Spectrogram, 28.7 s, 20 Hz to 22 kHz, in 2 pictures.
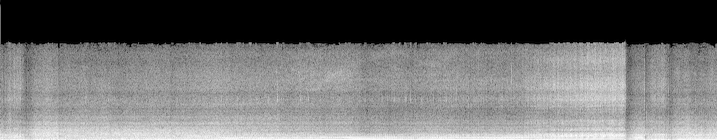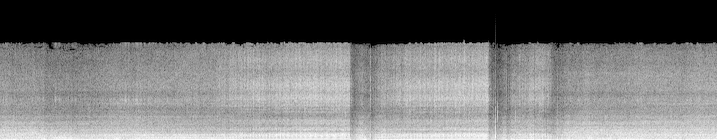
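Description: Tuned Ford Focus RS Mk2's turbocharged five-cylinder engine, with a full Milltek exhaust, heard from inside the cabin while driven hard on track. The engine note climbs steadily under load and is broken three times by brief breaks where it drops and picks up again.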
